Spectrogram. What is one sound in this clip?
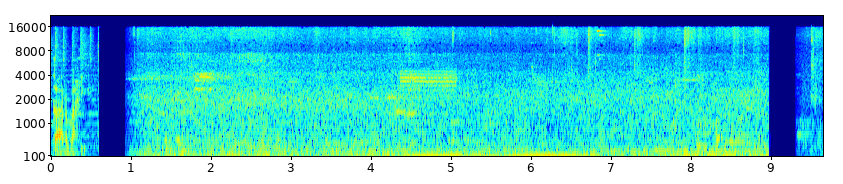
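Several people's footsteps shuffle and tread on a hard floor.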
